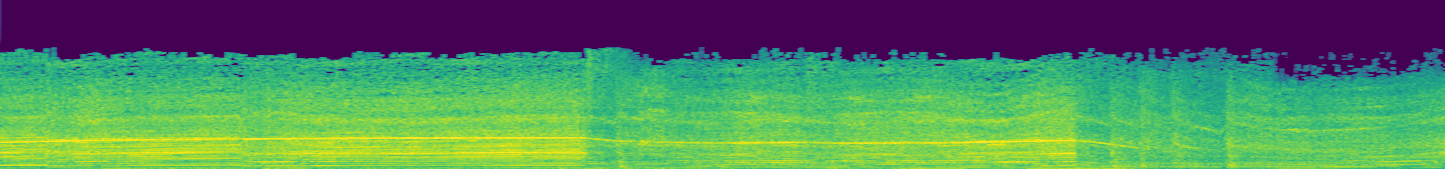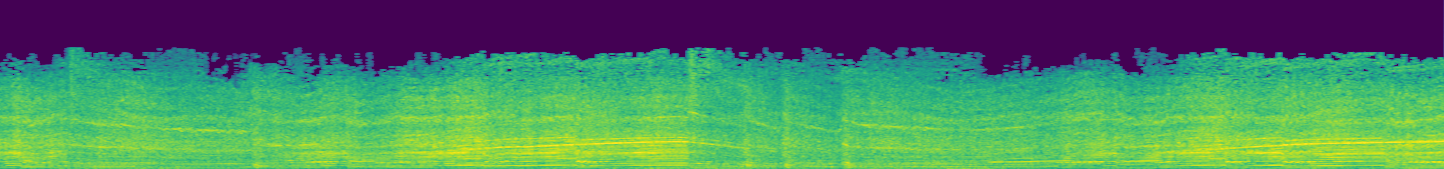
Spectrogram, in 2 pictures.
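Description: A racing car engine screams at high revs, its pitch rising through the gears and dropping sharply under braking.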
